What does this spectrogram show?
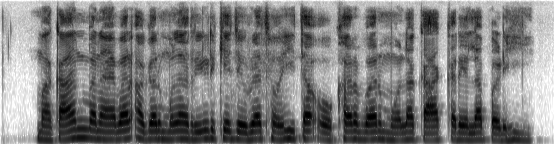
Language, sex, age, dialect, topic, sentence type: Chhattisgarhi, male, 18-24, Western/Budati/Khatahi, banking, question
